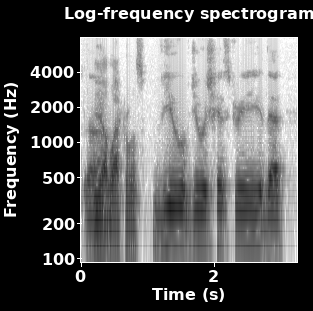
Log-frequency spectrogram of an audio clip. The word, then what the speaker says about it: lachrymose: I don't even, not even sure how to pronounce this. The Lachrymos Yeah, lachrymose.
